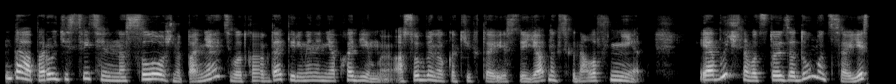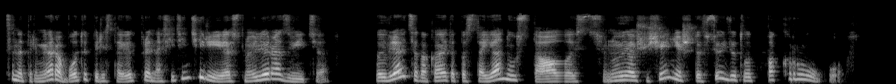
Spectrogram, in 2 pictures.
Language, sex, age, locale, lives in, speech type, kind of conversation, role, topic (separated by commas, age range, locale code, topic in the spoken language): Russian, female, 35-39, ru-RU, United States, read, expert-assistant, expert, Как найти своё профессиональное направление в быстро меняющемся мире?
